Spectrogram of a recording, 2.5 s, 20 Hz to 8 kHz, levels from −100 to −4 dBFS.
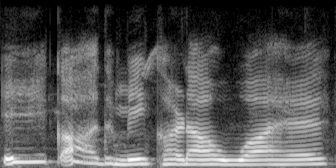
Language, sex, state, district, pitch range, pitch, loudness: Hindi, female, Uttar Pradesh, Lucknow, 215-305 Hz, 225 Hz, -15 LUFS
